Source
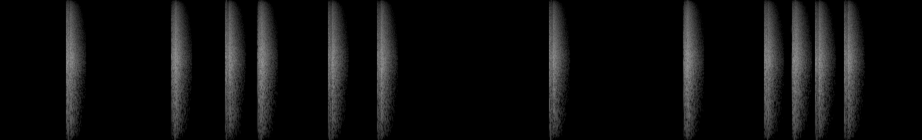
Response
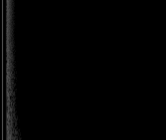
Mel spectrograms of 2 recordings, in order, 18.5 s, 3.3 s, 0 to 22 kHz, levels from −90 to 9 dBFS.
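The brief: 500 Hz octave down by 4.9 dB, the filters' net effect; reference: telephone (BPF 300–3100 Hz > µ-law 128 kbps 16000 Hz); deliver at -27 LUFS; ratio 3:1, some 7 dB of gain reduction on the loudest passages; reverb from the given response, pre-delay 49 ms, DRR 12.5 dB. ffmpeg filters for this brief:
-filter_complex "[0:a]equalizer=f=500:t=o:g=-6,acompressor=threshold=-31dB:ratio=3,asplit=2[a][b];[1:a]atrim=start_sample=2205,adelay=49[c];[b][c]afir=irnorm=-1:irlink=0,volume=-10.5dB[d];[a][d]amix=inputs=2:normalize=0,highpass=300,lowpass=3.1k,volume=13.5dB" -ar 16000 -c:a pcm_mulaw

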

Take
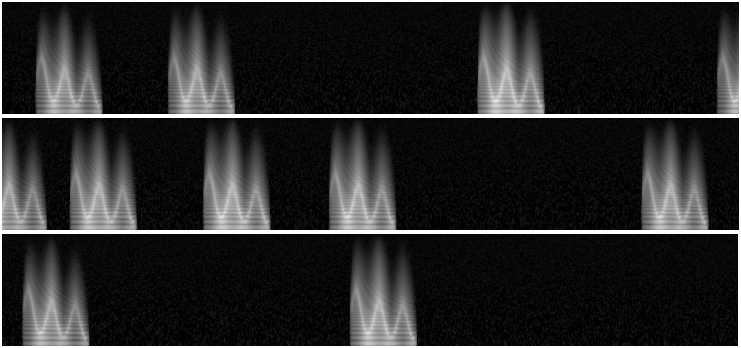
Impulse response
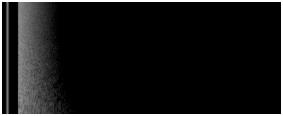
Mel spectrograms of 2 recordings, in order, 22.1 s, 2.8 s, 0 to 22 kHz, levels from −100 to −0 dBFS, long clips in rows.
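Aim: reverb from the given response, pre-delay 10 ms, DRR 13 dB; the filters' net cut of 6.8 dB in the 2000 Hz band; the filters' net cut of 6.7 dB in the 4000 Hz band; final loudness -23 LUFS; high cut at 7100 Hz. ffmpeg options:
-filter_complex "[0:a]lowpass=7.1k,equalizer=f=2k:t=o:g=-7.5,equalizer=f=4k:t=o:g=-5.5,asplit=2[a][b];[1:a]atrim=start_sample=2205,adelay=10[c];[b][c]afir=irnorm=-1:irlink=0,volume=-20dB[d];[a][d]amix=inputs=2:normalize=0,volume=2.5dB"

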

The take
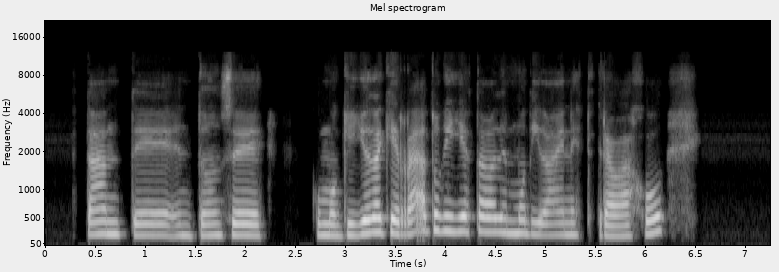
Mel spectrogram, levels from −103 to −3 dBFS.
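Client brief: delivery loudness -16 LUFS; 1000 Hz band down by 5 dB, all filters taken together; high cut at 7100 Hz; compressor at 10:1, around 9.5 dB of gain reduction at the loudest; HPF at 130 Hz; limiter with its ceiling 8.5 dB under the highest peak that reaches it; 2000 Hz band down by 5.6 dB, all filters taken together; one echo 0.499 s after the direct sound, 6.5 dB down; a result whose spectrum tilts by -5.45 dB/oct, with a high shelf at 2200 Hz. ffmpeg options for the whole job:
-af "highpass=130,lowpass=7.1k,equalizer=f=1k:t=o:g=-7,equalizer=f=2k:t=o:g=-6.5,highshelf=f=2.2k:g=4,acompressor=threshold=-29dB:ratio=10,alimiter=level_in=5.5dB:limit=-24dB:level=0:latency=1,volume=-5.5dB,aecho=1:1:499:0.473,volume=22dB"

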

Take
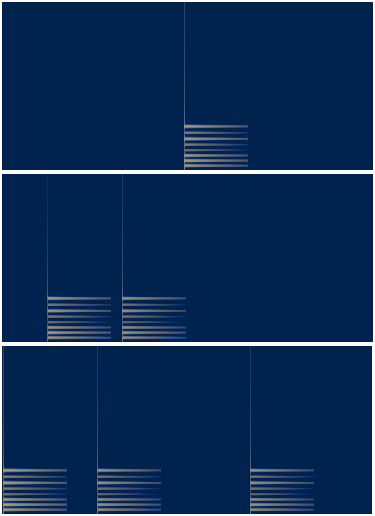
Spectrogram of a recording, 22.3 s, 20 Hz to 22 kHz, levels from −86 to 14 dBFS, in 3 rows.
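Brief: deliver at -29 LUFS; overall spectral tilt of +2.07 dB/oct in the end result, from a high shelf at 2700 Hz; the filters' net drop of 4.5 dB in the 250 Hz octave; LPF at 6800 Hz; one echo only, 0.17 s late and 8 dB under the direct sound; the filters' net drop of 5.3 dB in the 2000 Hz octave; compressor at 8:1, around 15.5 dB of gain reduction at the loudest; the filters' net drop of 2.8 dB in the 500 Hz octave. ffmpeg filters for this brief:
-af "lowpass=6.8k,equalizer=f=250:t=o:g=-5,equalizer=f=500:t=o:g=-3.5,equalizer=f=2k:t=o:g=-8,highshelf=f=2.7k:g=8,acompressor=threshold=-29dB:ratio=8,aecho=1:1:170:0.398,volume=4dB"

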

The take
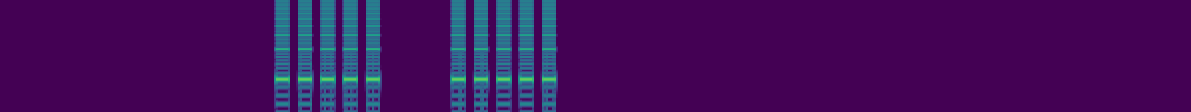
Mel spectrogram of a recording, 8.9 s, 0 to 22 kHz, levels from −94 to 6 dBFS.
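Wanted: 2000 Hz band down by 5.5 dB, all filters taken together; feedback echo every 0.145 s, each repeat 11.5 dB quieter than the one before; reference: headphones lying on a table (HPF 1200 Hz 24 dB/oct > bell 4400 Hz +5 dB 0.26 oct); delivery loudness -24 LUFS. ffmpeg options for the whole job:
-af "highpass=f=1.2k:w=0.5412,highpass=f=1.2k:w=1.3066,equalizer=f=2k:t=o:g=-7,equalizer=f=4.4k:t=o:w=0.26:g=5,aecho=1:1:145|290|435:0.266|0.0718|0.0194,volume=-1.5dB"

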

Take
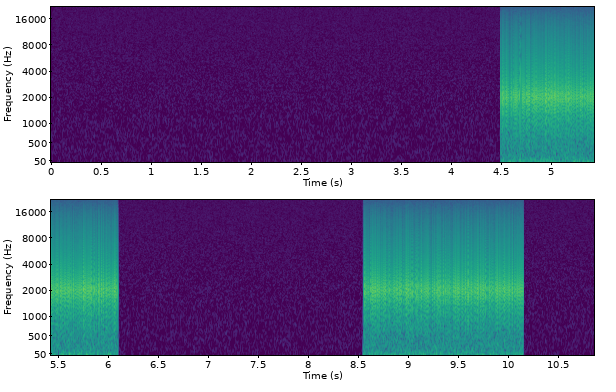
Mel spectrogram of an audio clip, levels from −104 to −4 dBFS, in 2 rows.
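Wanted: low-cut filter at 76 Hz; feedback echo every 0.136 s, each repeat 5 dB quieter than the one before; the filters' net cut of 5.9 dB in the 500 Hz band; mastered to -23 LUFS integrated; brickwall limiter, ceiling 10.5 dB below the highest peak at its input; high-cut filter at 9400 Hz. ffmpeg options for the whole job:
-af "highpass=76,lowpass=9.4k,equalizer=f=500:t=o:g=-8,alimiter=limit=-16dB:level=0:latency=1,aecho=1:1:136|272|408|544|680|816|952:0.562|0.315|0.176|0.0988|0.0553|0.031|0.0173,volume=6dB"

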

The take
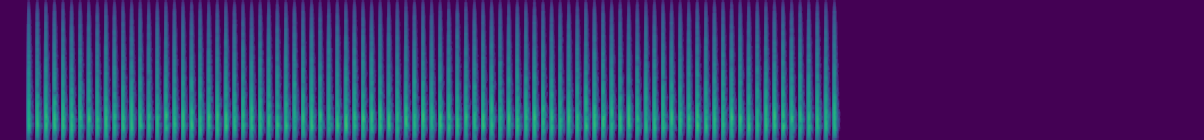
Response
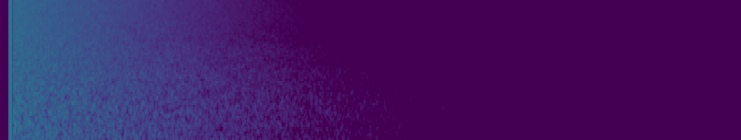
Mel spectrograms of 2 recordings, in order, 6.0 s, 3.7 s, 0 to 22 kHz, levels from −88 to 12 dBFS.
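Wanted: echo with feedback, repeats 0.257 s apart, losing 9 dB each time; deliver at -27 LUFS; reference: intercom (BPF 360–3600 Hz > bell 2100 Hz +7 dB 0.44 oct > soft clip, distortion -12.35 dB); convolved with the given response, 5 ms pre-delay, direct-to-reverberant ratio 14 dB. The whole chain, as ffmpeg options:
-filter_complex "[0:a]aecho=1:1:257|514|771|1028:0.355|0.124|0.0435|0.0152,asplit=2[a][b];[1:a]atrim=start_sample=2205,adelay=5[c];[b][c]afir=irnorm=-1:irlink=0,volume=-20.5dB[d];[a][d]amix=inputs=2:normalize=0,highpass=360,lowpass=3.6k,equalizer=f=2.1k:t=o:w=0.44:g=7,asoftclip=threshold=-13dB,volume=1dB"

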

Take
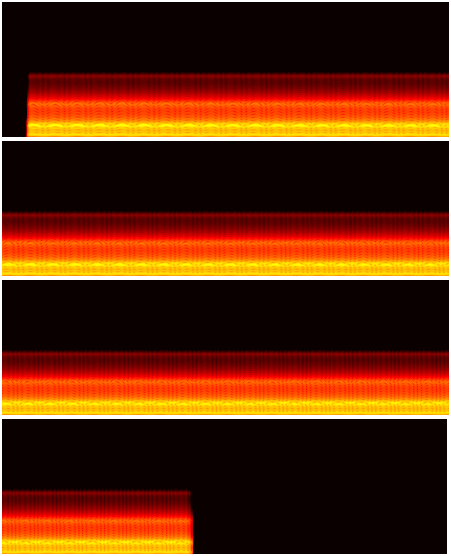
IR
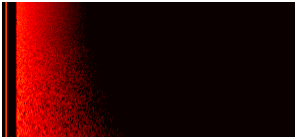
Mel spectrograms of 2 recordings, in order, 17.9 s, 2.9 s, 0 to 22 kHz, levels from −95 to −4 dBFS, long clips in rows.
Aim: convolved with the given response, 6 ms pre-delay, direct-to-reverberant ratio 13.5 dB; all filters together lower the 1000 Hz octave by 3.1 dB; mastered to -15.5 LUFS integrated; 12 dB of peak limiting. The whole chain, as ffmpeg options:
-filter_complex "[0:a]equalizer=f=1k:t=o:g=-3.5,alimiter=level_in=7dB:limit=-24dB:level=0:latency=1,volume=-7dB,asplit=2[a][b];[1:a]atrim=start_sample=2205,adelay=6[c];[b][c]afir=irnorm=-1:irlink=0,volume=-17.5dB[d];[a][d]amix=inputs=2:normalize=0,volume=24dB"

